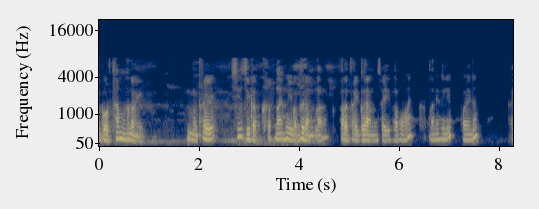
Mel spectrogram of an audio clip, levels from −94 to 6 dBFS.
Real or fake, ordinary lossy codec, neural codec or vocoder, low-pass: fake; MP3, 48 kbps; codec, 16 kHz, 2 kbps, FreqCodec, larger model; 7.2 kHz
